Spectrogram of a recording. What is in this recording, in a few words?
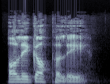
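"oligopoly", British English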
